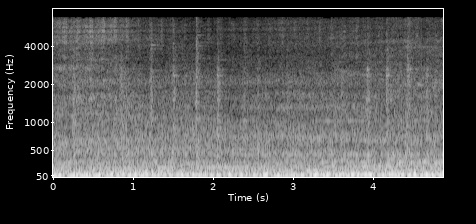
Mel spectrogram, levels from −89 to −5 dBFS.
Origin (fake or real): real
